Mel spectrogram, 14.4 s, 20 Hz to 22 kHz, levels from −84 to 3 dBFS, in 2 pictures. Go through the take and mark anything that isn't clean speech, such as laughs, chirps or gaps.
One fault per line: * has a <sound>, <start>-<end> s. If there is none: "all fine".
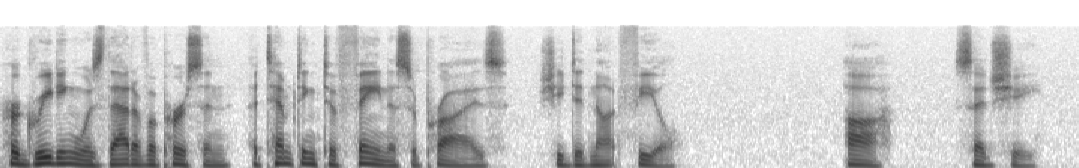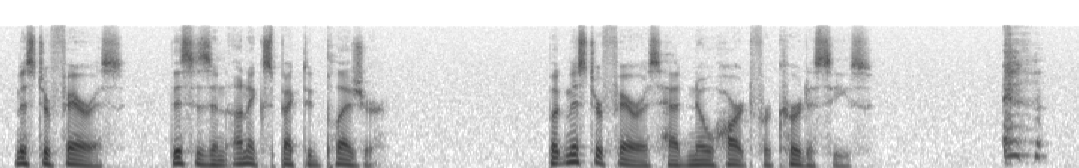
* has a laugh, 13.9-14.2 s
